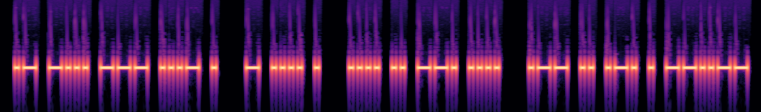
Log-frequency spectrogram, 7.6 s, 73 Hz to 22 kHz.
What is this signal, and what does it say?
Morse code, heard as a keyed tone, about 28 wpm, 700 Hz. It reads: ABOVE THE HIGH WIRE,
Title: Pangram Challenge v2 - 28wpm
